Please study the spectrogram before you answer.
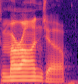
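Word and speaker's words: Miranjo: Lady Marinjo, I can never pronounce her name. Maranjo, I want to say. It's Maranjo.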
